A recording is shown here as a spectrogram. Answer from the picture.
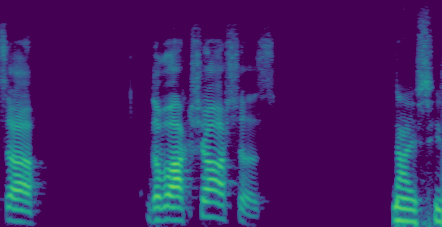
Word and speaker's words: Rakshasa: It's the Rakshasas. Nice, you said it right. Shasa. Yeah. A lot of people have trouble saying it because they expect to say Rakshasa or something, but Rakshasa.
